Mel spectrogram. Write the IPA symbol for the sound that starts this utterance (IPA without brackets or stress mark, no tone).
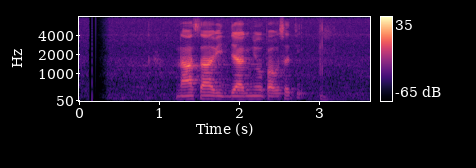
n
